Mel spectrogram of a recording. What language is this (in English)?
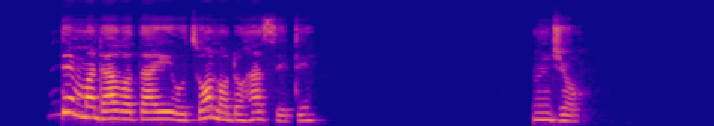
Igbo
